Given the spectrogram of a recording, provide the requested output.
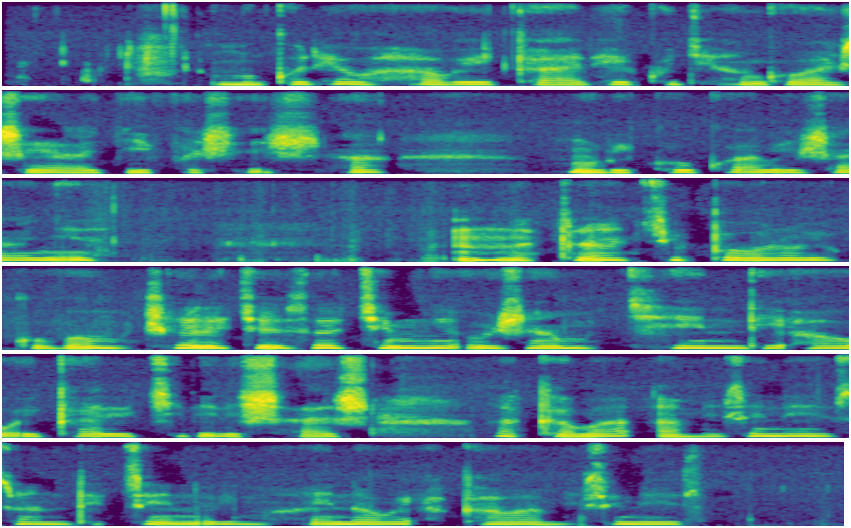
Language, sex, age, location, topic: Kinyarwanda, female, 18-24, Musanze, government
